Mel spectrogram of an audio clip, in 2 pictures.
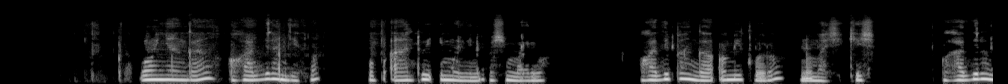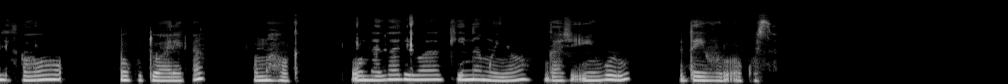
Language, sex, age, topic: Oshiwambo, female, 25-35, agriculture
